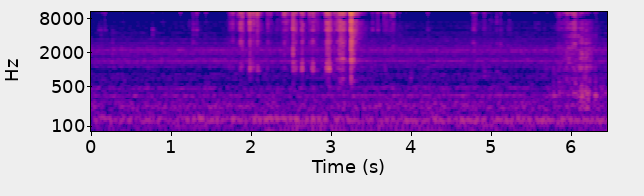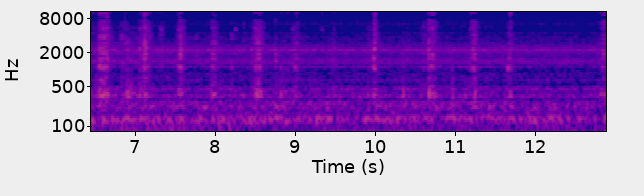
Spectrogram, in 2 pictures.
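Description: Close-up crunching and chewing of a crisp cracker-like snack: a run of sharp crunches about two to three seconds in, another crunchy bite around six seconds, then quieter chewing.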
